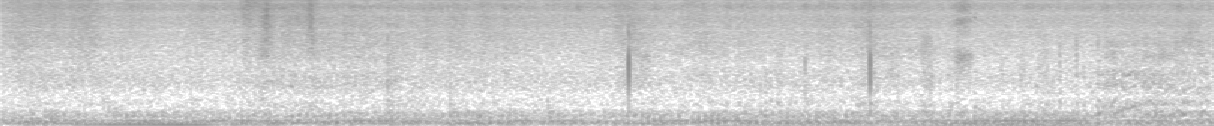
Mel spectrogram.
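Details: Mother cat lying with her young kittens, dozing while wrapped around them, gives an unbroken deep purr, a soft buzzing drone that holds steady throughout, with two brief sharp ticks partway through.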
